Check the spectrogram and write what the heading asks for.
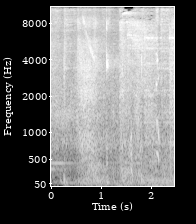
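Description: Soundtrack of a basketball anime episode playing quietly: background music under a steady noisy haze.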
